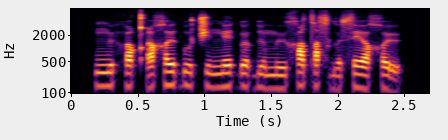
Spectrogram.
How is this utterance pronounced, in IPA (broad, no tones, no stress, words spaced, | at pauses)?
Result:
ŋʉhuqʼiχɨ ɠut͡ʃiŋe ɠɵɠɨmʉ xutˤɐsɡɵseə̯ χʉ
